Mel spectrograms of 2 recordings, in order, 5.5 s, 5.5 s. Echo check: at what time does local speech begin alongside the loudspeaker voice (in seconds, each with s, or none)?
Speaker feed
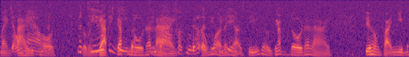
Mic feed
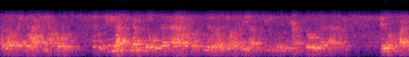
none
